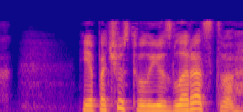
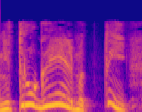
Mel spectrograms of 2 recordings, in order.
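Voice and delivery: much higher, louder battle cry; defiant shout; 9 semitones higher, 6 dB louder than usual. Acted. Defending Elm from the demon, loud shout. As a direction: charge in with a shout.

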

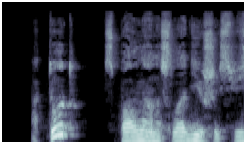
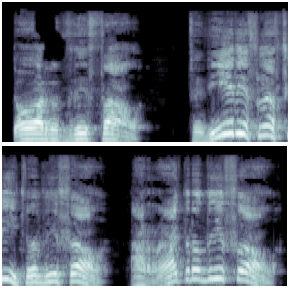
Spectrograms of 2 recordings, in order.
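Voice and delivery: slow, louder, higher furious dressing-down; angry scolding; 5 semitones higher, 5 dB louder, slower than usual. Acted. Orc chief berates his cowering warrior, furious. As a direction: hammer each word at the underling.

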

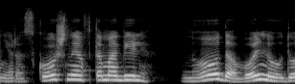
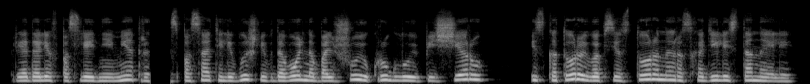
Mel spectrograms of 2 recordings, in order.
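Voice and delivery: usual speaking voice

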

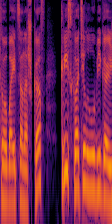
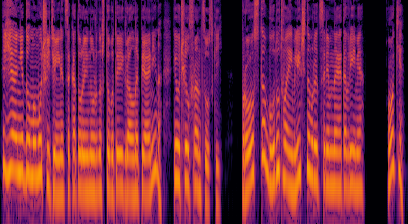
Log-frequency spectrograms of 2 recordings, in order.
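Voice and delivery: higher female voice, reassuring; friendly bodyguard, pitched up at the ends; friendly Kri; 4 semitones higher than usual. Acted. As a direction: coax the boy in a lifted voice. Кри успокаивает мальчика.

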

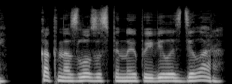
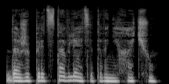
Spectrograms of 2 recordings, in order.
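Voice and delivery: ordinary delivery

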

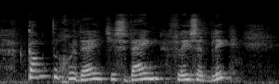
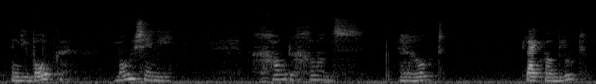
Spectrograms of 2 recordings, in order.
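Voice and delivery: hushed wonder; 3 semitones lower, 13 dB quieter, slower than usual. Acted. Wife gazing at the red dusk.

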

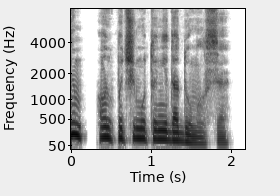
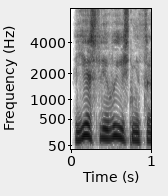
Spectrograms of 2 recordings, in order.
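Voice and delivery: ordinary delivery, nothing marked

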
